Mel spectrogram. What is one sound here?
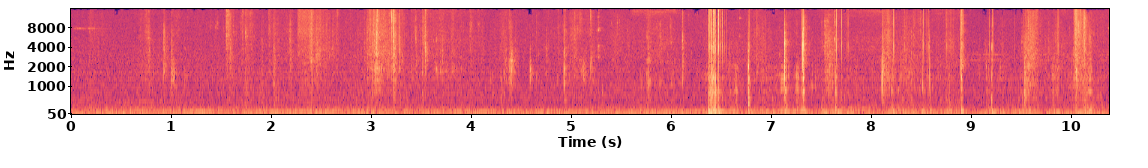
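Footsteps crunch on loose debris close by.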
